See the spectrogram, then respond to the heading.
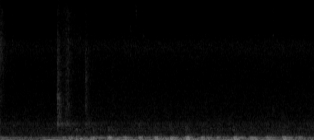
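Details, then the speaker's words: Nine-year-old furnace in heating mode, second stage: a steady, low blower motor hum with an uneven, rough rumble pulsing underneath, from worn bearings in the blower motor. "that's going to be the bearings in that motor so that's what it was"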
